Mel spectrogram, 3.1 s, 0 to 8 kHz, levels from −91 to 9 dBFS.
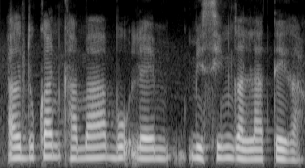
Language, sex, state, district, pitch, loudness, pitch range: Wancho, female, Arunachal Pradesh, Longding, 190 Hz, -17 LUFS, 180-195 Hz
